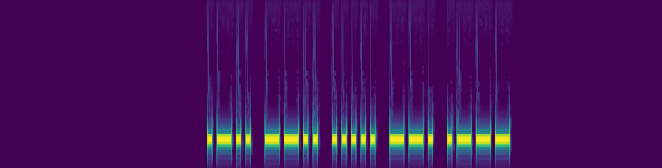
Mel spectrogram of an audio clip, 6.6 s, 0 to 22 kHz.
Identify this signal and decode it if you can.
Morse code, heard as a keyed tone, about 25 wpm, 700 Hz. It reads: LZ5GJ
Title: DXCC-100 Call Signs - 5 Characters - 25wpm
